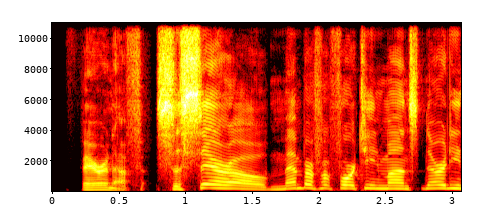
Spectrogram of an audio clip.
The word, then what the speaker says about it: Cicero: Oh, like the Roman emperor. Oh, okay. Cicero.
